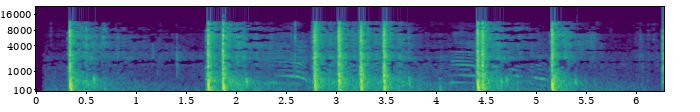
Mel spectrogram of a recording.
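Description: Small-arms fire from several prone shooters: about nine single gunshots at an irregular pace, some in quick pairs, each with a short echo.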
